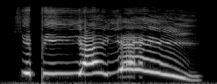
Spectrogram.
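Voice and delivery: very high, loud, jubilant cheer; called back. A narrator's reading. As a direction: whoop with delight. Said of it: "roept Fien terug". (juichend teruggeroepen)

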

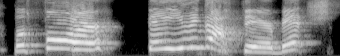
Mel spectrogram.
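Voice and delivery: high, very loud outburst; outraged rant. Real, not acted. Podcaster ranting about the related couple, outraged yell.

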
